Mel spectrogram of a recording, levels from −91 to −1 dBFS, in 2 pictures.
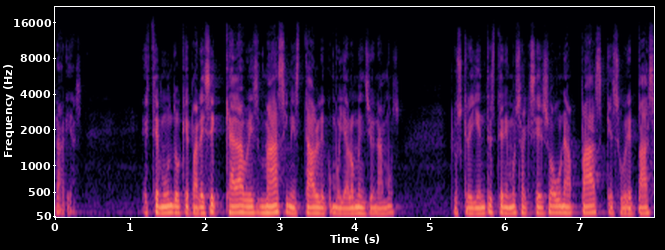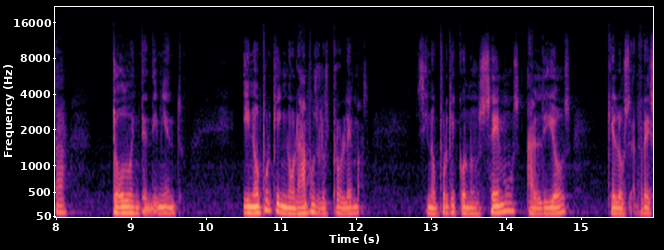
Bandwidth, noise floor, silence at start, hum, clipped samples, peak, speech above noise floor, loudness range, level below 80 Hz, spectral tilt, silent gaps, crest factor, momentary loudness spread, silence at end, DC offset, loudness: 13 kHz; -66 dBFS; 0 s; none; under 0.1%; -8 dBFS; 40 dB; 3 LU; -68 dBFS; -7 dB/octave; none; 20 dB; 10 LU; 0 s; under 0.1%; -27 LUFS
